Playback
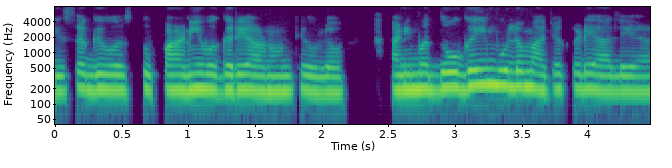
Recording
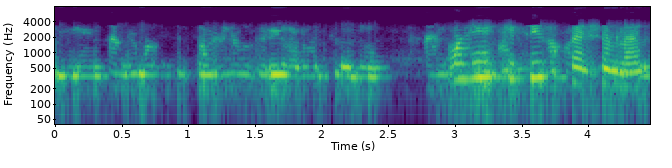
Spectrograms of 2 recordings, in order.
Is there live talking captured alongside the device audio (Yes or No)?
Yes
